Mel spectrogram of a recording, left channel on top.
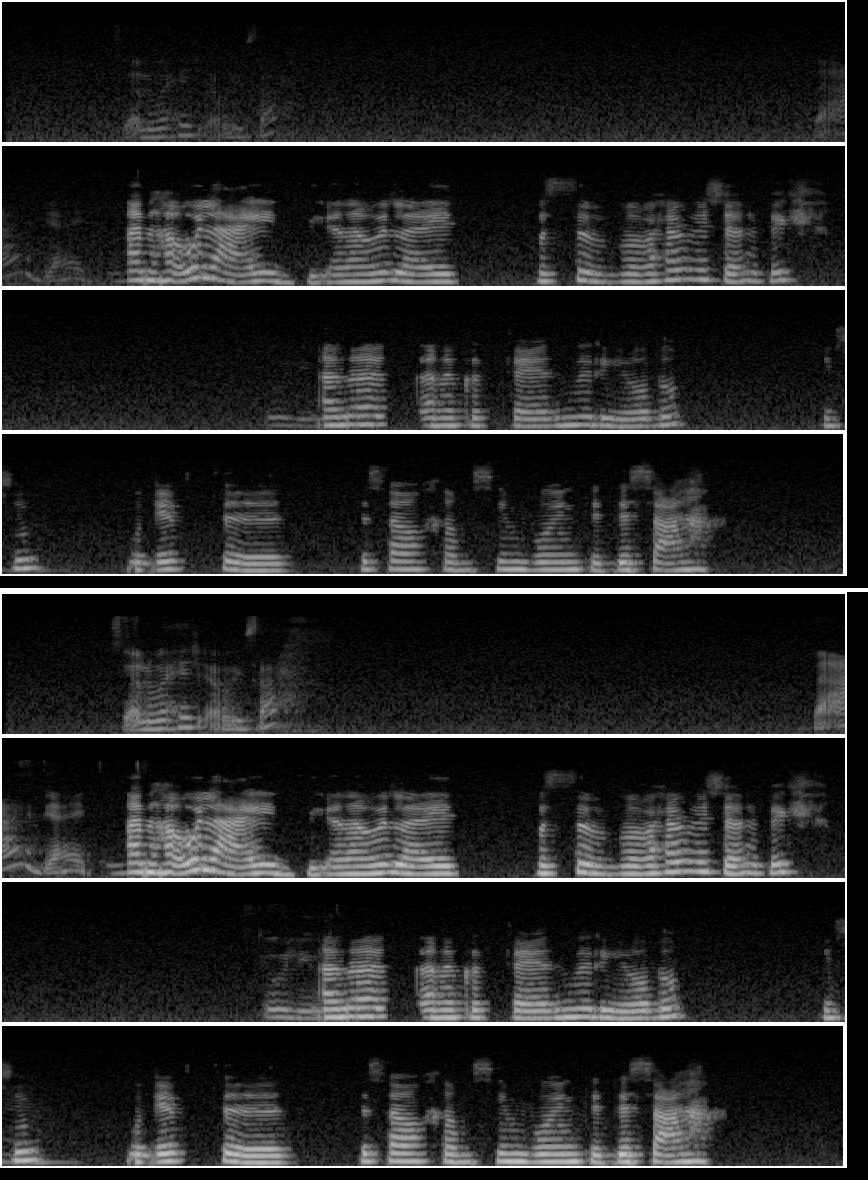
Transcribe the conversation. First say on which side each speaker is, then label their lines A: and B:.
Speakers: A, on the right (about 60°); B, on the right (about 20°).
A: سؤال وحش قوي صح لا عادي عادي
B: انا هقول عادي انا هقول عادي بس ما بحبش اهتك
A: قولي قولي
B: انا انا كنت علم رياضة ماشي
A: امم
B: وجبت تسعة وخمسين بوينت تسعة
